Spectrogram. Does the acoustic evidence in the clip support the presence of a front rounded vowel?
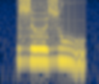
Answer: no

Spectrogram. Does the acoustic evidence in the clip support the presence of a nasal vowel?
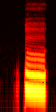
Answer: yes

